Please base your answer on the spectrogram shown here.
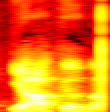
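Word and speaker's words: Jakob: and he played football I think he'll be called Jacob because you know that's just obvious it looks like Jacob let's call him Jacob but yakob I've heard Bush Jones call him yakob and it's kind of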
